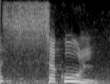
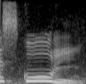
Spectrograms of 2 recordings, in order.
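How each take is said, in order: First: "सकूल" with a short vowel between s and k; Haryanvi pronunciation. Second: "स्कूल" with s and k run together; no vowel between s and k in "स्कूल"; Rajasthani pronunciation. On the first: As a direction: say "सकूल" in two syllables, sa-kool. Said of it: "Haryana में बोलते हैं". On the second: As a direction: say "स्कूल" as one syllable, skool. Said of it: "Rajasthan में बोलते हैं". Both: Shown as a demonstration.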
